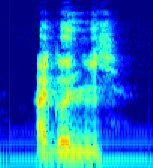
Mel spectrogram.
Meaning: plural of agonie
- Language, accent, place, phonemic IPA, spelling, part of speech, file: French, France, Lyon, /a.ɡɔ.ni/, agonies, noun, LL-Q150 (fra)-agonies.wav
